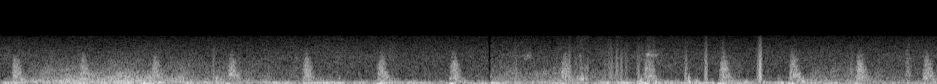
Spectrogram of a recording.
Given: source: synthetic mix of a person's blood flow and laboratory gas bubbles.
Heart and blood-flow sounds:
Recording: Doppler ultrasound of blood flow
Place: subclavian vein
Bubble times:
5.75-5.89 s: bubbles
From the record:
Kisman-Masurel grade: 113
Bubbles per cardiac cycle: 1 to 2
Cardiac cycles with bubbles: 1 to 10%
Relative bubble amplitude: loud (0.450 to 0.775)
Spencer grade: 1 (occasional bubble signal discernible with the cardiac motion signal, with majority of cardiac periods free of bubbles)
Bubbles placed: anywhere in the cardiac cycle

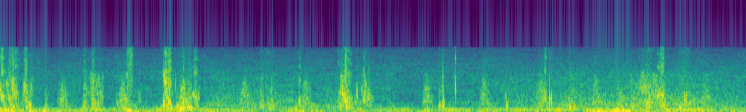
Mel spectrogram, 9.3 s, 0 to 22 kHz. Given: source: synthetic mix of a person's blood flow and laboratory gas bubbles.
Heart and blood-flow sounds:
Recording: Doppler ultrasound of blood flow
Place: subclavian vein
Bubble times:
0.00-0.43 s: bubbles
0.56-0.61 s: bubbles
1.02-1.31 s: bubbles
1.43-1.77 s: bubbles
2.00-2.50 s: bubbles
3.25-3.45 s: bubbles
3.72-3.79 s: bubbles
4.21-4.63 s: bubbles
5.47-5.57 s: bubbles
5.66-5.73 s: bubbles
6.30-6.38 s: bubbles
6.73-6.94 s: bubbles
7.08-7.23 s: bubbles
7.87-8.36 s: bubbles
8.47-8.62 s: bubbles
From the record:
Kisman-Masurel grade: 242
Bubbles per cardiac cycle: several, 3 to 8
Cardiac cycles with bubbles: 100%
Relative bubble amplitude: moderate (0.250 to 0.450)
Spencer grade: 3 (all of the cardiac periods contain showers or single bubble signals, but not dominating or overriding the cardiac motion signals)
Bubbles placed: anywhere in the cardiac cycle

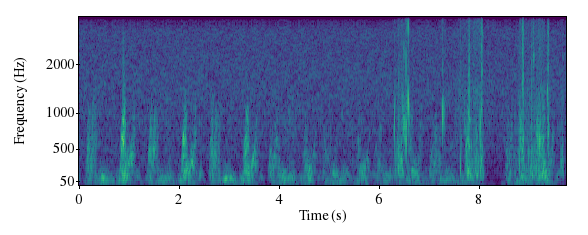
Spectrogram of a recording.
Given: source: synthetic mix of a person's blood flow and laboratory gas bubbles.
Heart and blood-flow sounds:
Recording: Doppler ultrasound of blood flow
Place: precordium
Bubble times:
6.28-6.64 s: bubbles
7.25-7.35 s: bubbles
7.59-8.12 s: bubbles
8.77-9.44 s: bubbles
9.62-9.71 s: bubbles
From the record:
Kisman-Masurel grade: 222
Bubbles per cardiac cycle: several, 3 to 8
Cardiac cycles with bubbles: 10 to 50%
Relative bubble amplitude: moderate (0.250 to 0.450)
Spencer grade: 2 (many but less than half of the cardiac periods contain bubble signals, singularly or in groups)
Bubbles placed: anywhere in the cardiac cycle

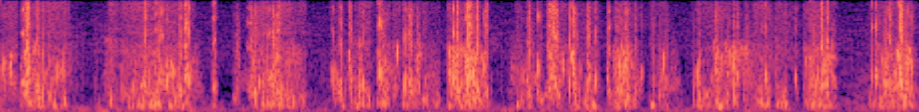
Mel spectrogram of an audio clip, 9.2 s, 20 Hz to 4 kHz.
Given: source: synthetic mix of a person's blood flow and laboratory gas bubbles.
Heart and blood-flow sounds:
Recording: Doppler ultrasound of blood flow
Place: subclavian vein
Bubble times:
0.00-0.70 s: bubbles
1.07-1.94 s: bubbles
2.09-2.18 s: bubbles
2.31-3.06 s: bubbles
3.27-4.39 s: bubbles
4.46-4.91 s: bubbles
5.12-5.98 s: bubbles
6.05-6.43 s: bubbles
6.46-6.70 s: bubbles
6.88-7.98 s: bubbles
8.01-8.37 s: bubbles
8.65-9.20 s: bubbles
From the record:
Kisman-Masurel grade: 444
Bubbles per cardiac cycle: continuous sound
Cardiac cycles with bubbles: 100%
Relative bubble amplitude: maximal (0.775 to 0.999)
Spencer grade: 4 (maximum detectable bubble signal sounding continuously throughout systole and diastole of every cardiac period, and overriding the amplitude of the normal cardiac signals)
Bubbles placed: anywhere in the cardiac cycle

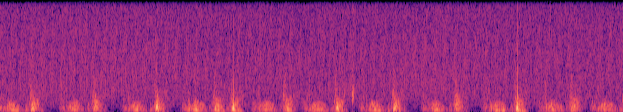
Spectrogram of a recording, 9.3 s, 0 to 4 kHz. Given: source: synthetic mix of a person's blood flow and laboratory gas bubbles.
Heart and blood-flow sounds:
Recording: Doppler ultrasound of blood flow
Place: precordium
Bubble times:
5.28-5.33 s: bubbles
From the record:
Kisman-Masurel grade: 113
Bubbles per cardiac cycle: 1 to 2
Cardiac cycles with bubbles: 1 to 10%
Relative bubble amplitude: loud (0.450 to 0.775)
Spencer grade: 1 (occasional bubble signal discernible with the cardiac motion signal, with majority of cardiac periods free of bubbles)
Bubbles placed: anywhere in the cardiac cycle

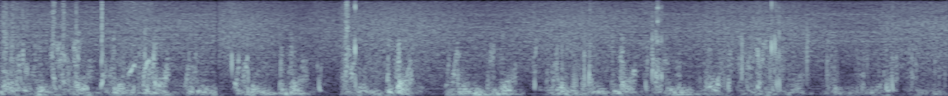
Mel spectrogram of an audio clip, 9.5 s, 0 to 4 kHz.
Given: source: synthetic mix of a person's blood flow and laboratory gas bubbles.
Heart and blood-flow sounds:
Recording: Doppler ultrasound of blood flow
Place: precordium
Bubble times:
0.00-0.30 s: bubbles
0.50-0.90 s: bubbles
0.99-1.07 s: bubbles
1.20-1.53 s: bubbles
2.28-2.44 s: bubbles
3.14-3.25 s: bubbles
3.40-3.60 s: bubbles
4.86-4.92 s: bubbles
5.33-5.44 s: bubbles
5.80-5.98 s: bubbles
6.42-6.65 s: bubbles
7.04-7.09 s: bubbles
7.15-7.34 s: bubbles
7.42-7.84 s: bubbles
8.81-9.01 s: bubbles
From the record:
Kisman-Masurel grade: 232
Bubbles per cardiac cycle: several, 3 to 8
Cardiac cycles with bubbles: 50 to 99%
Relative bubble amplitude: moderate (0.250 to 0.450)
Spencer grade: 3 (all of the cardiac periods contain showers or single bubble signals, but not dominating or overriding the cardiac motion signals)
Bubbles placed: only in the low amplitude regions of the cardiac cycle

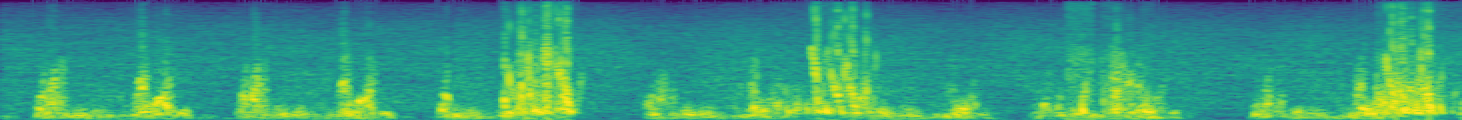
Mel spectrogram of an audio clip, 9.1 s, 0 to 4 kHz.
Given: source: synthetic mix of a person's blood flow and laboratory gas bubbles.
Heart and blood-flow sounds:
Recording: Doppler ultrasound of blood flow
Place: precordium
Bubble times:
3.11-3.65 s: bubbles
4.82-5.50 s: bubbles
6.67-6.83 s: bubbles
6.86-7.09 s: bubbles
7.12-7.22 s: bubbles
8.58-9.12 s: bubbles
From the record:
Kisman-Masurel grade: 223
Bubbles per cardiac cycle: several, 3 to 8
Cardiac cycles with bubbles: 10 to 50%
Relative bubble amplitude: loud (0.450 to 0.775)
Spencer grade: 2 (many but less than half of the cardiac periods contain bubble signals, singularly or in groups)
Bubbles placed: anywhere in the cardiac cycle

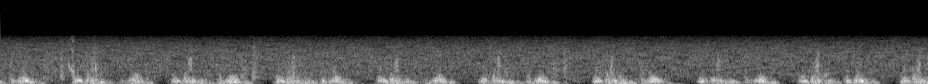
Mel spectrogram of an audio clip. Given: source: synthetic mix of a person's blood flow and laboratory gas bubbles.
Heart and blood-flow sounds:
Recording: Doppler ultrasound of blood flow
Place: precordium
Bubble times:
0.57-0.86 s: bubbles
0.92-1.03 s: bubbles
From the record:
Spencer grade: 1 (occasional bubble signal discernible with the cardiac motion signal, with majority of cardiac periods free of bubbles)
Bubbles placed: anywhere in the cardiac cycle

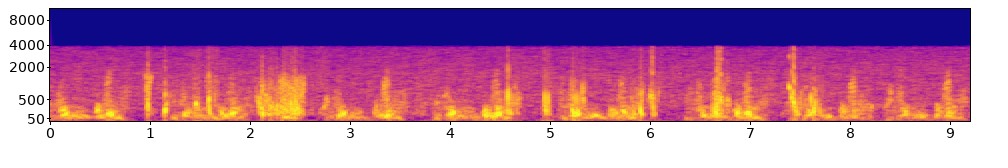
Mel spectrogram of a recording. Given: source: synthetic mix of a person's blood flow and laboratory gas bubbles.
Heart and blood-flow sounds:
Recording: Doppler ultrasound of blood flow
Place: precordium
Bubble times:
0.93-1.03 s: bubbles
1.11-1.21 s: bubbles
1.41-1.51 s: bubbles
1.54-1.68 s: bubbles
2.04-2.55 s: bubbles
4.53-4.71 s: bubbles
4.91-5.03 s: bubbles
5.19-5.36 s: bubbles
5.79-6.09 s: bubbles
6.59-6.80 s: bubbles
7.36-7.53 s: bubbles
7.57-7.73 s: bubbles
From the record:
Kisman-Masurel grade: 233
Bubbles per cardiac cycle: several, 3 to 8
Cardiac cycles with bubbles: 50 to 99%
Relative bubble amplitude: loud (0.450 to 0.775)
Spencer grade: 3 (all of the cardiac periods contain showers or single bubble signals, but not dominating or overriding the cardiac motion signals)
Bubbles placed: only in the low amplitude regions of the cardiac cycle

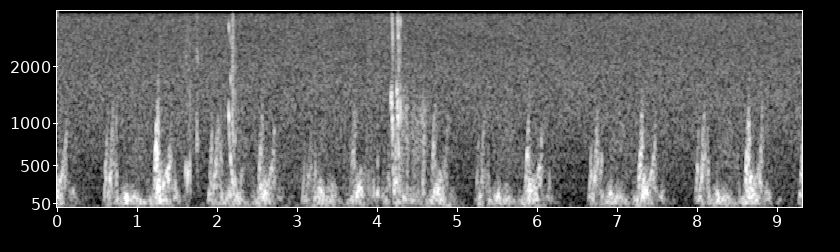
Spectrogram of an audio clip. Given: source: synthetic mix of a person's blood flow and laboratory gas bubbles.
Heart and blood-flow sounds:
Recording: Doppler ultrasound of blood flow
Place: precordium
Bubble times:
1.57-1.69 s: bubbles
1.72-1.76 s: bubbles
2.12-2.33 s: bubbles
3.85-4.05 s: bubbles
4.15-4.62 s: bubbles
From the record:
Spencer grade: 2 (many but less than half of the cardiac periods contain bubble signals, singularly or in groups)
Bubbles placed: only in the low amplitude regions of the cardiac cycle

